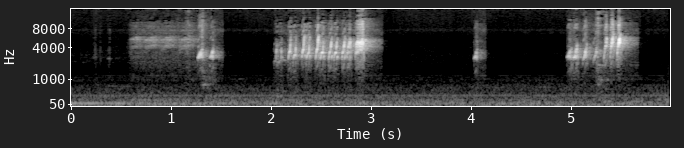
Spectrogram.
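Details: Energetic song of a flamboyan bird, meant as a lure or song tutor: a thin high note, then scratchy chirp clusters and a sharp single chip, spaced about a second apart over a faint low drone.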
